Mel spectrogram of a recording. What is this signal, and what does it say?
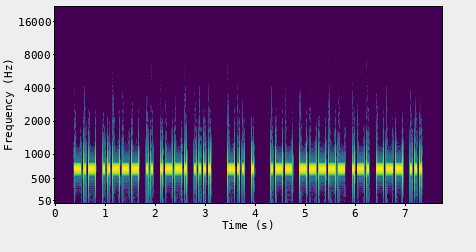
Morse code, heard as a keyed tone, about 25 wpm, 700 Hz. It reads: K2IPH DE W0ROS
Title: USA Callsign DE Callsign - 5 Characters - 25wpm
